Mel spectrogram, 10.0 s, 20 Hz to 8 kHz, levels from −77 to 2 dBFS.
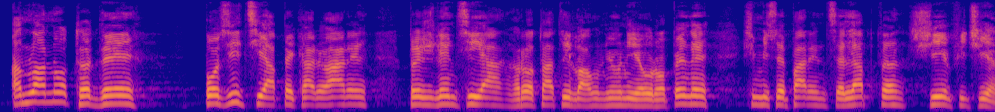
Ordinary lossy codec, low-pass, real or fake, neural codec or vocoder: none; none; fake; codec, 16 kHz, 4 kbps, FreqCodec, larger model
